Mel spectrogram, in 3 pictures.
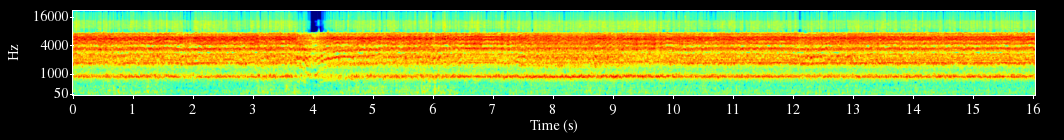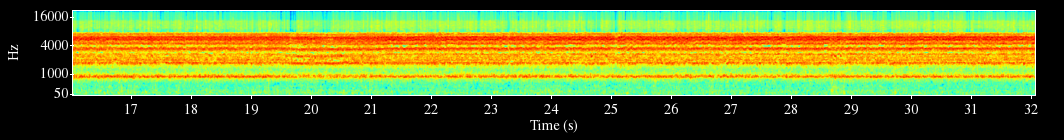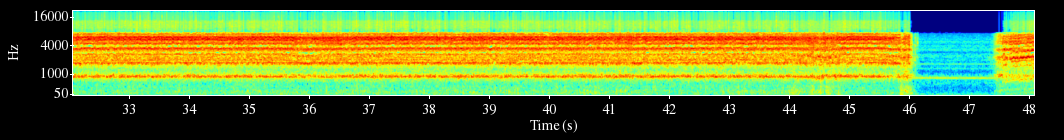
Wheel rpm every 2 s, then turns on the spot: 230, 200, 200, 220, 220, 230, 230, 230, 230, 230, 230, 240, 230, 230, 230, 240, 240, 230, 230, 230, 230, 240, 210, 60.
none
